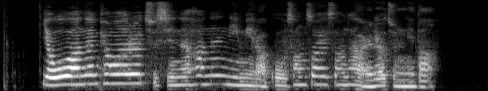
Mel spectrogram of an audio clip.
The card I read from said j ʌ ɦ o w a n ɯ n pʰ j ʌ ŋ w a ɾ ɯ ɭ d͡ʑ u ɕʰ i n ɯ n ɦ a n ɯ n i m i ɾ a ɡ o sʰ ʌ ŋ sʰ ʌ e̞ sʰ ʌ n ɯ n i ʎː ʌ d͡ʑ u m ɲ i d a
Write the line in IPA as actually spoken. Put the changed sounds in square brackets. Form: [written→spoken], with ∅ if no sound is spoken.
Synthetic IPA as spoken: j ʌ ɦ o w a n ɯ n pʰ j ʌ ŋ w a ɾ ɯ ɭ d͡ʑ u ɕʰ i n ɯ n ɦ a n ɯ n i m i ɾ a ɡ o sʰ ʌ ŋ sʰ ʌ e̞ sʰ ʌ n ɯ n [i→a] ʎː ʌ d͡ʑ u m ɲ i d a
